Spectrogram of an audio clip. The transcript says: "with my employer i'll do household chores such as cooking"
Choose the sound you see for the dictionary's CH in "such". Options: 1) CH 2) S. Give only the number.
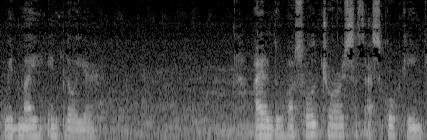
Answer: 2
